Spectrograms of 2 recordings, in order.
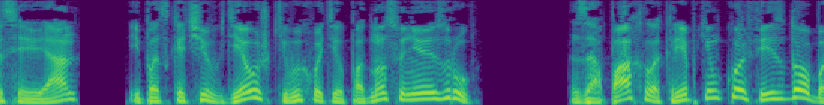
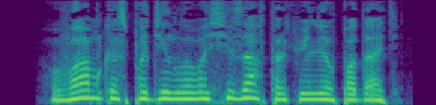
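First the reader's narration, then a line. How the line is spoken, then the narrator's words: Frightened girl's whisper. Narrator (Russian): девушка почему-то испуганно вздрогнула и прошептала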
